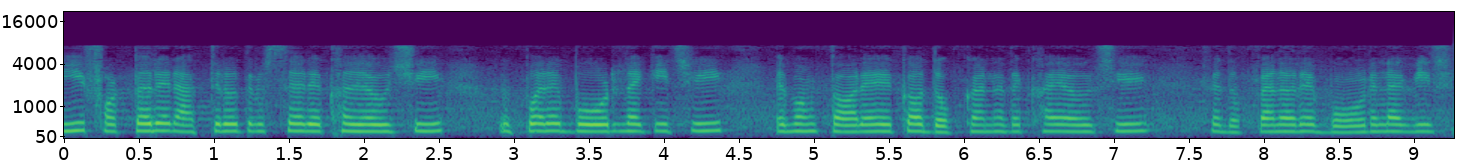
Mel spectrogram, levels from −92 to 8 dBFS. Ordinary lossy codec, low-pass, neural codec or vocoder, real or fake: none; none; codec, 16 kHz, 1.1 kbps, Voila-Tokenizer; fake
